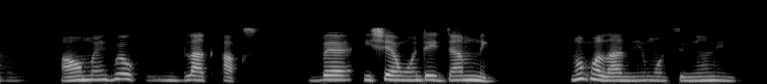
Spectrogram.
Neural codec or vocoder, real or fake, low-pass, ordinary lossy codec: codec, 16 kHz, about 1 kbps, DyCAST, with the encoder's durations; fake; 5.4 kHz; none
